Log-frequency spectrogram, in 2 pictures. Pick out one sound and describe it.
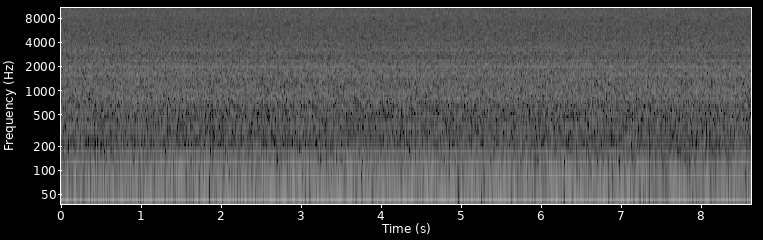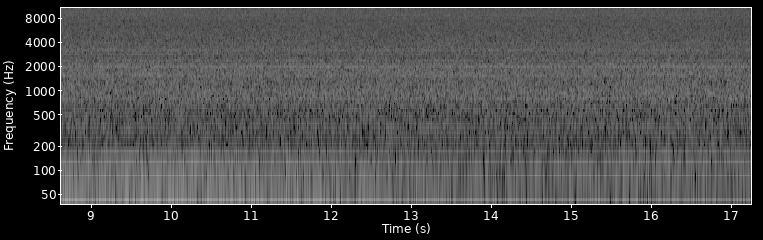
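Jet engines rumble steadily as an airliner taxis, growing a little quieter toward the end.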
